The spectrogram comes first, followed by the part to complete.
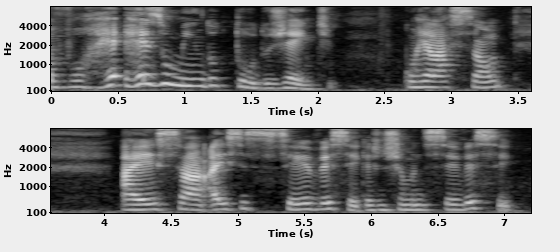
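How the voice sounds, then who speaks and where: A woman English teacher, a Portuguese speaker, explaining a grammar lesson patiently and going over each point again. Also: on the low side. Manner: patient, repeats and spells out points.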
